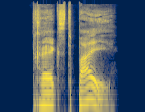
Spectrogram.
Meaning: second-person singular present of beitragen
- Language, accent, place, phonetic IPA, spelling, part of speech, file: German, Germany, Berlin, [ˌtʁɛːkst ˈbaɪ̯], trägst bei, verb, De-trägst bei.ogg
